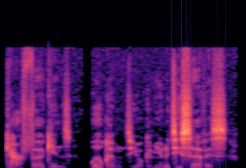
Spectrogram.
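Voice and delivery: hushed, soft whisper. Narrator reading Warren's line welcoming Gareth Firkins, whispered. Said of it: "Warren whispered".

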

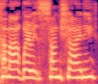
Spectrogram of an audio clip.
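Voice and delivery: very high, pleading, begging voice. Refusing to stay in the room, she begs the others to come out: begging. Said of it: "she begged".

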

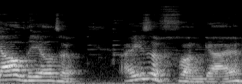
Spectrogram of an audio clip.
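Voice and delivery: slow, heavy, laid-on-thick sarcastic tone. Streamer playing through a game, naming the next stop, with heavy sarcasm. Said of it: "I say that with as much sarcasm as I can possibly get to".

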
